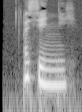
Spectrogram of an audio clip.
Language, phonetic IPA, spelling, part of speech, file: Russian, [ɐˈsʲenʲːɪj], осенний, adjective, Ru-осенний.ogg
- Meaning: 1. autumn 2. autumnal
